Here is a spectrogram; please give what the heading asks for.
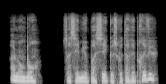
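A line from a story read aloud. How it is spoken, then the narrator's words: Said determinedly. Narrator (French): dit-il d'un ton déterminé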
